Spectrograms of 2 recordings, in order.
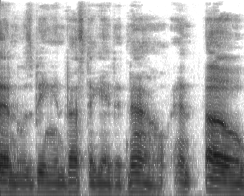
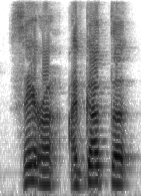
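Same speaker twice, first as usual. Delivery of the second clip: high, raised and cut short; urgent interjection; 9 semitones higher, 5 dB louder than usual. A narrator's reading. Rachel tries her best to interrupt Sarah, urgently. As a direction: push in urgently, then break off.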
